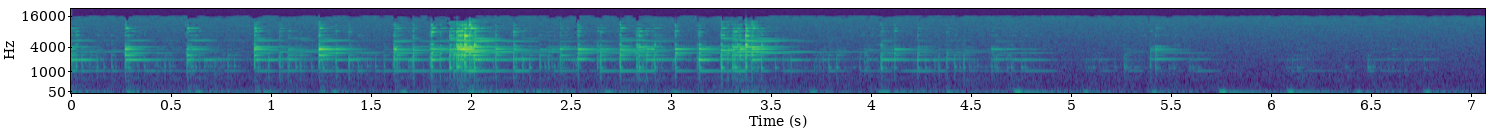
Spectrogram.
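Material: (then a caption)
Glass. A small glass carousel figurine spins, and its hanging glass horses clink together as it turns. Dense bright tinkling with high ringing tones builds to two louder clusters, then thins into sparse, separate clinks.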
